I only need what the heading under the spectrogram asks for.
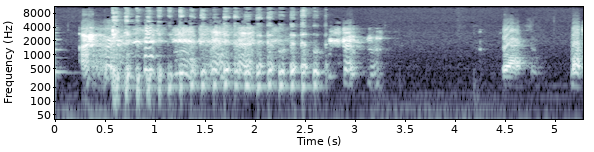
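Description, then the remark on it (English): A long, rough, faked throat-clearing rattles loudly for a couple of seconds, followed after a brief pause by a few sharp, separate real coughs. “the master of pretending to clear his throat and then actually having to”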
